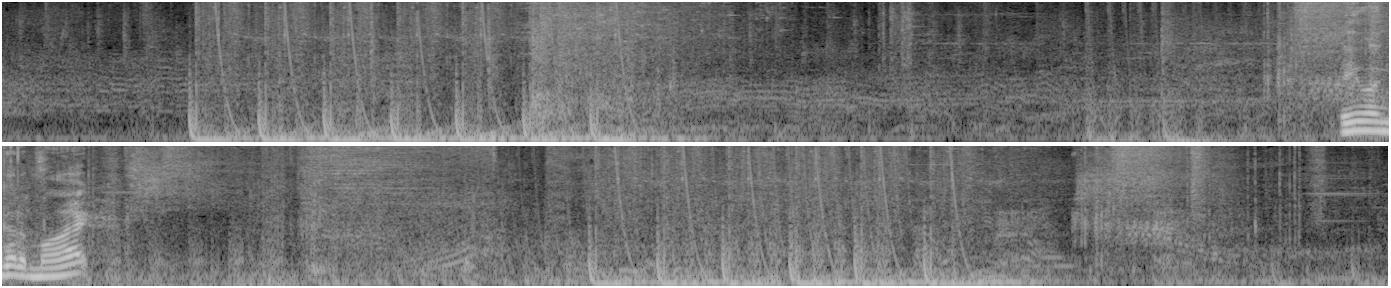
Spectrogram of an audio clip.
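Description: A ray gun fires with buzzing, crackling bursts.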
